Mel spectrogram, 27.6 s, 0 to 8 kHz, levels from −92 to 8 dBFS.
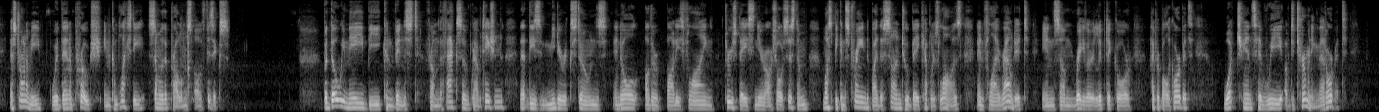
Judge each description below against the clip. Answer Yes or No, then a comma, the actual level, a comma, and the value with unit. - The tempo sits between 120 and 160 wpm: Yes, average, 145 wpm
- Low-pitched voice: Yes, low, 105 Hz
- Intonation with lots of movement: No, average, 3.8 semitones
